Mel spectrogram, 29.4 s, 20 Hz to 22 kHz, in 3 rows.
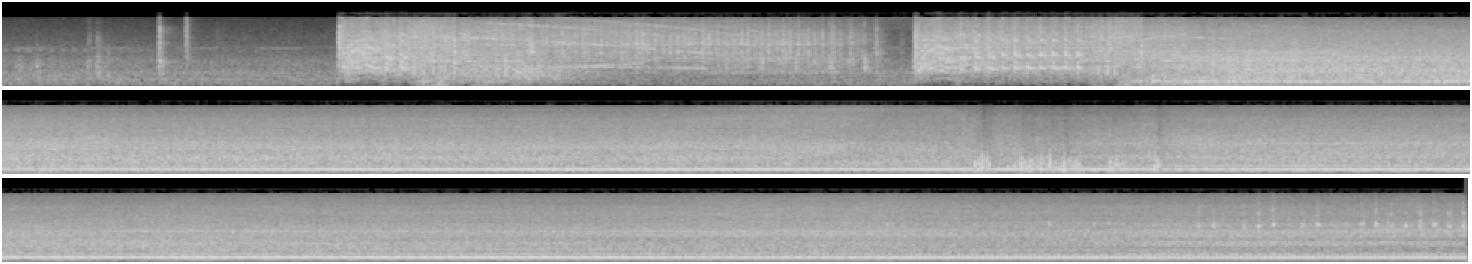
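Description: Toyota 5M-GE 2.8-litre straight-six in a 1985 Cressida being cranked by the starter, which stops briefly and cranks again. The engine catches and settles into a steady idle, which drops slightly in pitch near the end.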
